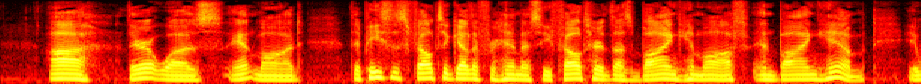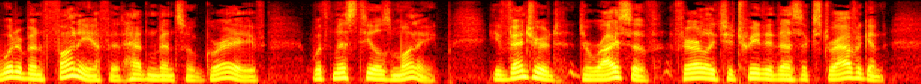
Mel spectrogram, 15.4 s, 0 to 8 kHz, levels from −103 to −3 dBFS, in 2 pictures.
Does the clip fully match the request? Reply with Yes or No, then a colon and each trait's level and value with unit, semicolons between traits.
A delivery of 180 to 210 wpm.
Yes: average, 185 wpm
